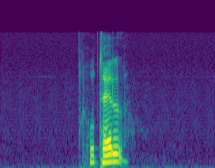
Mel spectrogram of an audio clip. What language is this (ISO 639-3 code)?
nor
